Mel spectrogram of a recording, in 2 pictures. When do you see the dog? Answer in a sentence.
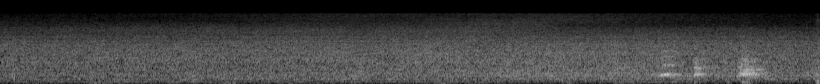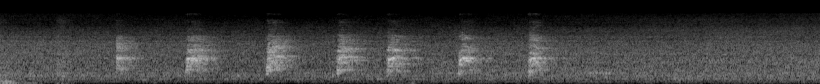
You can hear the dog from 6.1 to 14.3 s.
